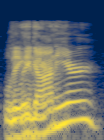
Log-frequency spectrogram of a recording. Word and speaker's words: Ligonier: Sproul's uh, uh, it was, it's a, it's a it's like a state of the theology survey from uh, I'm not sure how to say this. It's a town in Pennsylvania, Ligonier. Ligon- it Ligonier. is Ligonier. Ligonier.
